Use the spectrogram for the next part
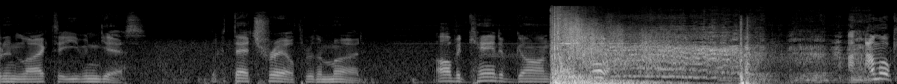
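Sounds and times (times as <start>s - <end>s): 
speech: 0.0s - 1.5s, 2.1s - 3.8s, 4.4s - 6.9s, 8.2s - 8.9s
startled horse whinnying shrilly: 5.9s - 8.8s.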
